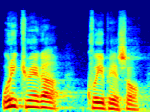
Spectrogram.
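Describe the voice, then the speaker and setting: A middle-aged male pastor tells a story from the pulpit, acting out the dialogue and dropping in English phrases. His voice sits a little high and is gravelly, with lively swings in pitch. A long church-hall reverb trails every line. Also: a little slow. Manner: mixes English phrases into the talk. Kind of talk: sermon. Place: church sanctuary.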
